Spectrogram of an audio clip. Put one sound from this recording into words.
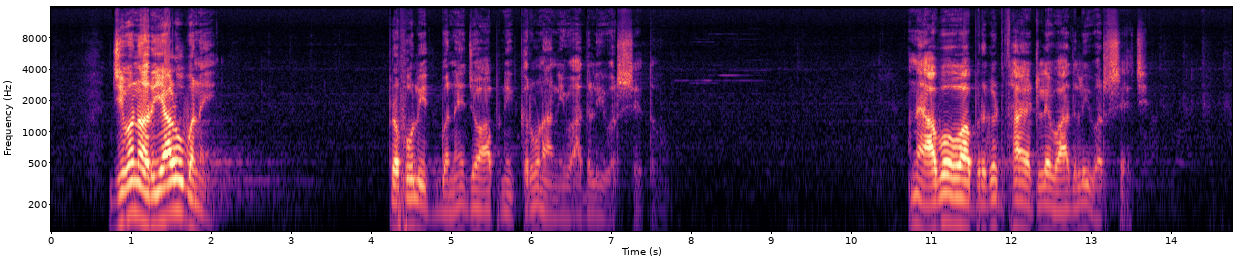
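An elderly man speaks slowly into a microphone, pausing between phrases.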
